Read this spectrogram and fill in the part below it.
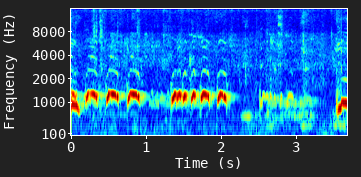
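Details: Zebra doves, a local female with a crossbred male, deliver two quick series of arched, liquid coos about three notes per second, separated by a softer murmured stretch, ending with a fresh loud note; steady low hum throughout.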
